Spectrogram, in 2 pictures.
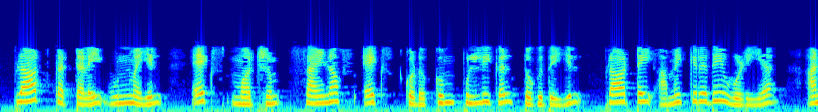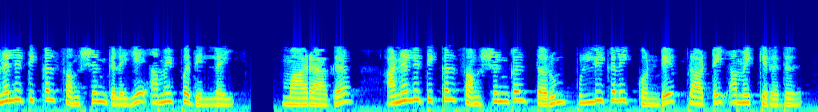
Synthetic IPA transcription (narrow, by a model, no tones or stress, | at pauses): pɭaːʈkɐʈːɐlɐɪʊɳmɐjɪl | ɛksmɐʈrɯm | sɐɪnoːfɛkskɔɽɯkːɯmpʊlːɪɣɐɭt̪ɔɣɯðɪjɪl | pɪɭaːʈːɐɪʔɐmɐɪkːɪrɐðeːʊɻɪjɐ | ɐnɐlɪʈɪkːɐlfɐŋkʂɐnɡɐɭɐjeːʔɐmɐɪpːɐðɪlːɐɪ | maːɾaːɣɐɐnɐlɪʈɪkːɐlfɐŋkʂɐnɡɐɭt̪ɐɾɯmpʊlːɪɣɐɭɐɪkːɔɳɖeːpɪɭaːʈːɐɪʔɐmɐɪkːɪrɐðɯ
